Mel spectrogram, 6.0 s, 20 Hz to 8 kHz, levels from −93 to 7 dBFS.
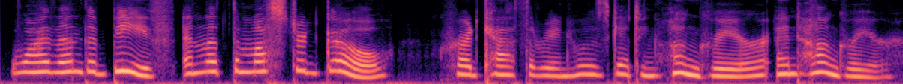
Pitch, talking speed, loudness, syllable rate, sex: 275 Hz, 170 wpm, -16 LUFS, 4.4 syllables/s, female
